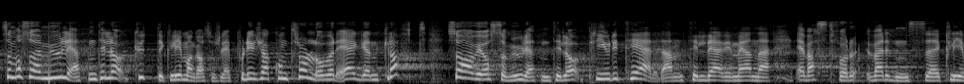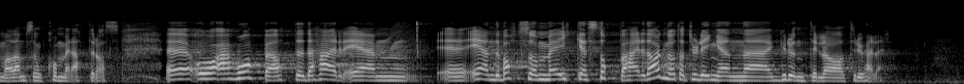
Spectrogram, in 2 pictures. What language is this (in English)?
Norwegian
